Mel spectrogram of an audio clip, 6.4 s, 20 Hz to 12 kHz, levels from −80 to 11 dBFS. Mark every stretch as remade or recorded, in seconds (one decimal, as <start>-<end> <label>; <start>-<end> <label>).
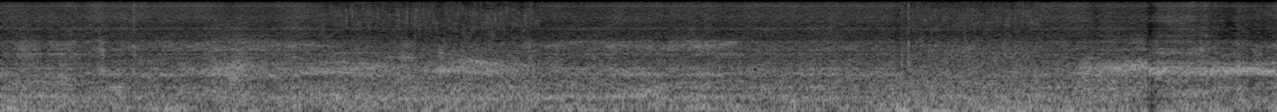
0.0-1.6 remade; 1.6-2.7 recorded; 2.7-4.5 remade; 4.5-5.2 recorded; 5.2-6.4 remade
